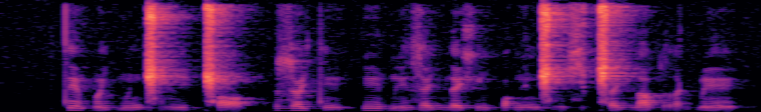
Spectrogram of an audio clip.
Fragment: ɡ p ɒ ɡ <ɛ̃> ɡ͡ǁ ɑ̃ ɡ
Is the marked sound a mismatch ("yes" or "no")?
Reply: no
